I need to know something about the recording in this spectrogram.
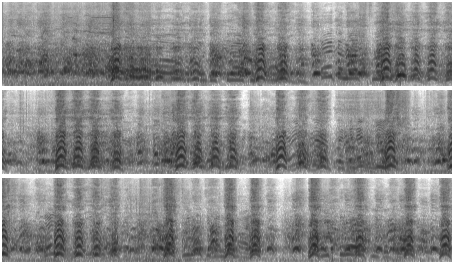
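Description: Many dogs barking and yelping at once, a dense chorus of short overlapping barks with no break.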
